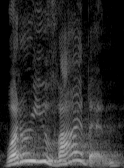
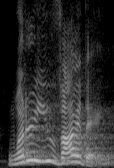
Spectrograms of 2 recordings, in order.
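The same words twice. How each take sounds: First: A challenging question put to herself; pointed self-question. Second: Higher and louder, pressing the question; emphatic repeat. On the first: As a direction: ask yourself bluntly, a bit raised. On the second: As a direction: drive it home the second time. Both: Retold or imitated. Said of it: "You're doggone right I said".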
